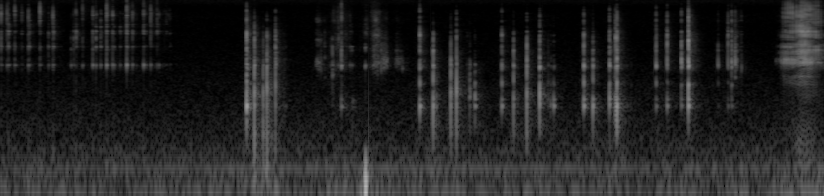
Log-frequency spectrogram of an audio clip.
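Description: Long red nails tap on the sides and black plastic screw lid of a clear jar filled with glitter foam strawberries. They make quick, sharp, bright clicks in irregular bursts with almost no ring, and a short airy hiss comes at the end.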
